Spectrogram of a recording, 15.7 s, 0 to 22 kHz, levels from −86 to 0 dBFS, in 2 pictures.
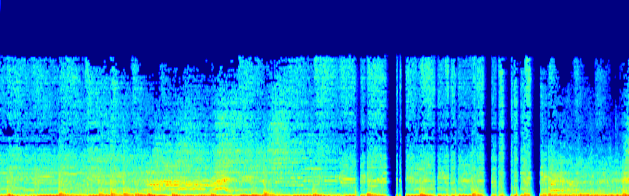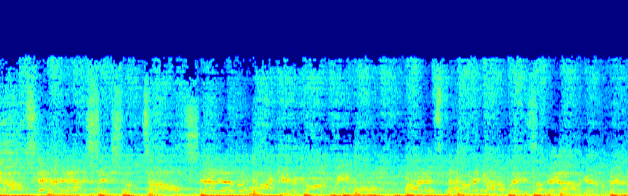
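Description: The audio has repeated packet loss, heard as robotic sound, from 4.43 to 6.85 s. Packets went missing or arrived late again and again over this stretch. Each hole was bridged by extending the last bit of sound, and another hole came soon after. The result is choppy, with pieces dropped out. The patched gaps add up to about a third of the span. The longest single gap lasts 131 ms.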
